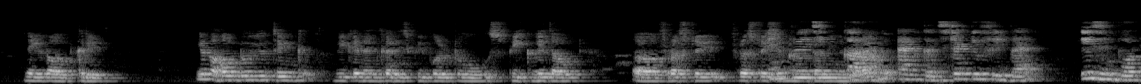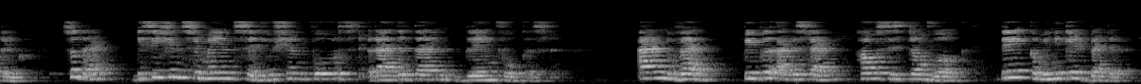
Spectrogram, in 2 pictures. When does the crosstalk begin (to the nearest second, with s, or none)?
8 s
